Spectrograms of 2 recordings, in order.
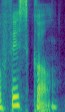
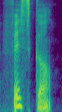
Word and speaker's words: fiscal: So fiscal. Again. Fiscal. All right. Okay. The second syllable is unstressed and has a relaxed vowel sound because the primary stress here is on the first syllable fist.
